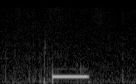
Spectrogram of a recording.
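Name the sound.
telephone busy tone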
